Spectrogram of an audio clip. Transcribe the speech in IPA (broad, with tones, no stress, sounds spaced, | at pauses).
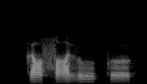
k ə˩ sˤ e˩ ð u˧ k ʊ˩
